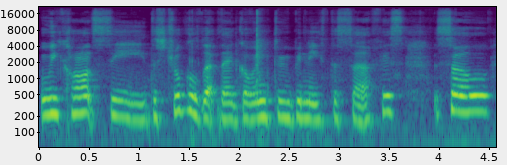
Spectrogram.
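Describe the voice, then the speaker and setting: A woman giving a pick-a-card tarot reading, speaking in a reflective way and repeating phrases for emphasis, with a slightly croaky throat. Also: medium pitch, measured pace, warm tone, rough recording. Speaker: tarot reader.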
